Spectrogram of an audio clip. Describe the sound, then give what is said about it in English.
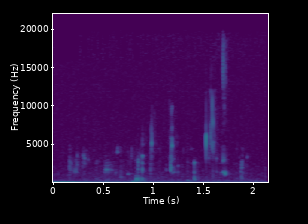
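Someone chews food, and faint, irregular crunches, clicks and wet smacks come at an uneven pace with nothing else over them. “I'm sorry, podcast world, but I'm chewing.”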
